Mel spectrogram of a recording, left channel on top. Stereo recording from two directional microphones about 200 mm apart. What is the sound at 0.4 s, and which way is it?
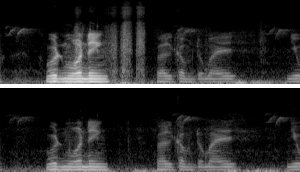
Speech, 35° left (ahead or behind).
